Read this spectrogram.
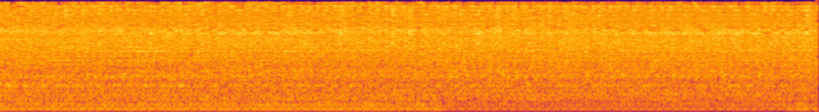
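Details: Oil-bath air compressor after head repair; it had stopped when the oil-sling dipper tab broke off. Filmed weeks after remounting and break-in: steady even pumping thump around four beats a second, no knocks or rattles. Running smoothly.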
